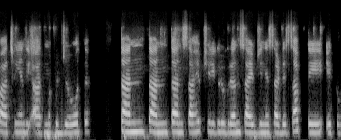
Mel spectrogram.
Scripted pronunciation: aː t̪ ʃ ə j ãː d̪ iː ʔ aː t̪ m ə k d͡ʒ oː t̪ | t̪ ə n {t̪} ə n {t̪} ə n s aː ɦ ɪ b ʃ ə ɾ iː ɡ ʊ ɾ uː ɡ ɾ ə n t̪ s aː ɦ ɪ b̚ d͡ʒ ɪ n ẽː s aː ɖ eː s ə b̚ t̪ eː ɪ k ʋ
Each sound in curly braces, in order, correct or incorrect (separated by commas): correct, correct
